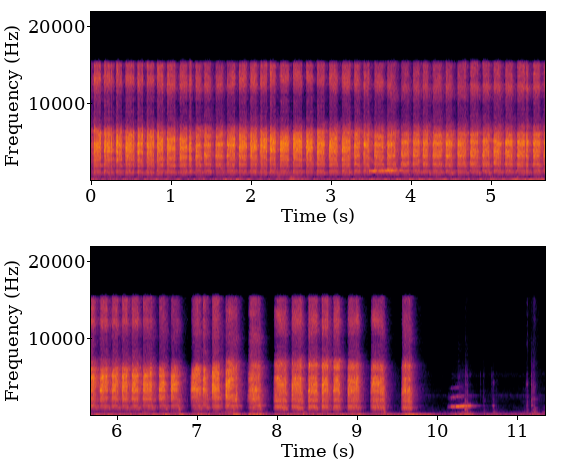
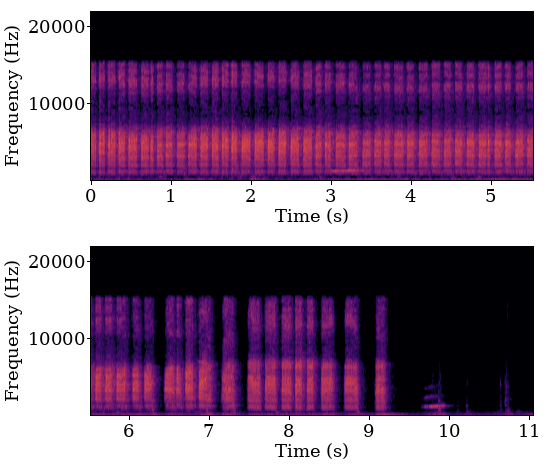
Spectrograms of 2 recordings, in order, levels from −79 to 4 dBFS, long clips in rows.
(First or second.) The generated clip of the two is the first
